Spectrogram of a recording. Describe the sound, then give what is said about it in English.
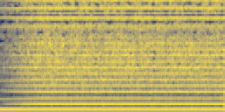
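A steady synthesized tone sounds two pitches together a perfect fifth apart, a well-tuned good fifth built from sine waves with overtones added, the faint overtones layered above. The smooth chord holds unchanged for a couple of seconds at moderate volume, with no voices. “But so now, here is our good fifth with some overtones in it.”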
